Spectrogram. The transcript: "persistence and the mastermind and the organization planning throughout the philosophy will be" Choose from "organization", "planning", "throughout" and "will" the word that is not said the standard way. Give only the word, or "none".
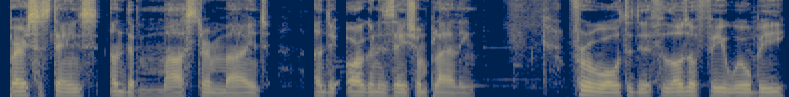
throughout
